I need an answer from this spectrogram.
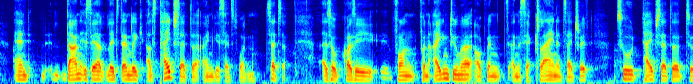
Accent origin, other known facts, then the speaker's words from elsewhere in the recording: United States; German is a second language; Als Amerikaner sehe ich das anders.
